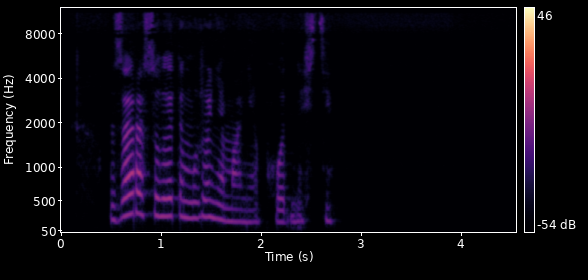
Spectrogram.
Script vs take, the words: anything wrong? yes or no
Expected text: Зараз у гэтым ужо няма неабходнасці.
no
